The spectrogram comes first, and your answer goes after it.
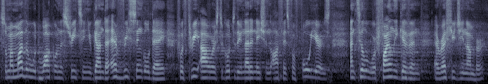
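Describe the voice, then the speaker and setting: A man's voice: high voice, steady tone, brisk, bright, forceful tone. A young man from Congo giving an earnest motivational speech to a large live audience. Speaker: event speaker. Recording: reverberant large arena.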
